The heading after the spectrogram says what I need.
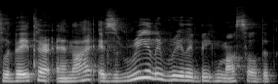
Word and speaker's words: levator ani: I can never say it properly from the first time, but so it's levator ani.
